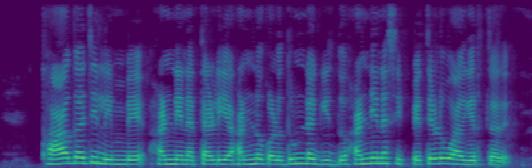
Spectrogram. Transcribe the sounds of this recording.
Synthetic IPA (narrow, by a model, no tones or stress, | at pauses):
kaːɡɐd͡ʒilimbe̞hɐɳːinɐt̪ɐɭijɐɦɐɳːuɡɐɭud̪uɳɖɐɡid̪ːuhɐɳːinɐsipːet̪eɭuʋaːɡiɾt̪ɐd̪e̞̰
